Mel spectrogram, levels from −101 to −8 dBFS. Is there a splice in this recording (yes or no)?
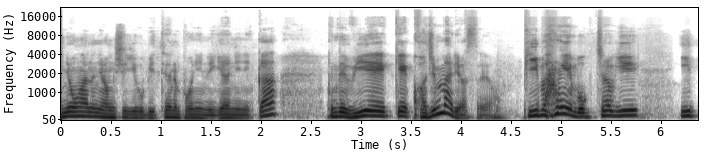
yes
